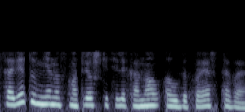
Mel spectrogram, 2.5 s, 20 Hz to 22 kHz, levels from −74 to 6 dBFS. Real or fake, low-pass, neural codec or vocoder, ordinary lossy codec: real; 7.2 kHz; none; AAC, 16 kbps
